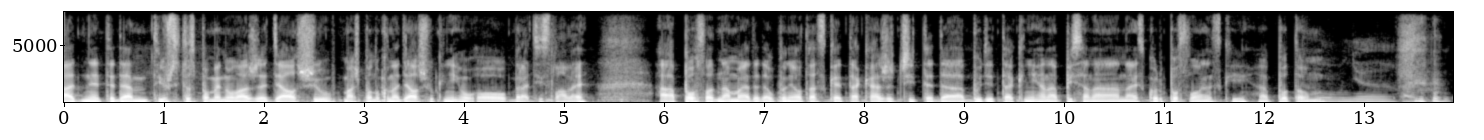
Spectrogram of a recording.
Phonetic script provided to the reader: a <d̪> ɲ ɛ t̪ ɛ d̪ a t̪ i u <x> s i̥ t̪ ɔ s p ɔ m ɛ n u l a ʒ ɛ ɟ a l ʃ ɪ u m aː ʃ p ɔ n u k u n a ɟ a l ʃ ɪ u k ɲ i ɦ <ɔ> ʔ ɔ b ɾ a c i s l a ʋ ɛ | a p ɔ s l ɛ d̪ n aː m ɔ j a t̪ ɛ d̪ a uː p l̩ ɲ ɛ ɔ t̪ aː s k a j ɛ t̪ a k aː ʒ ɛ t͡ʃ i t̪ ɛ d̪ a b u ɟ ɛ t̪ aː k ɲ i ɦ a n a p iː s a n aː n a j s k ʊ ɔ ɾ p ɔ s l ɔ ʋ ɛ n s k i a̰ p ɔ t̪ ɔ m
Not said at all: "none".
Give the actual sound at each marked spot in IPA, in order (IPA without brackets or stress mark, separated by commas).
d̪, ʃ, u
